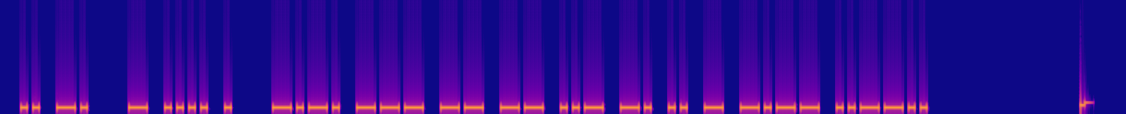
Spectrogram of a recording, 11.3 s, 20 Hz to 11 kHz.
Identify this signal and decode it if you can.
Morse code, heard as a keyed tone, about 20 wpm, 700 Hz. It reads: IN THE COMMUNITY?
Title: Sentences from Top 1000 Words - Review Part 4 - 20wpm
